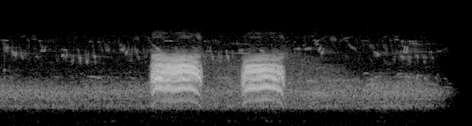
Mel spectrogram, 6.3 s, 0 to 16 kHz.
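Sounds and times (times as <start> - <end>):
Corvus corone carrion crow cawing: 2.0 - 3.9.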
